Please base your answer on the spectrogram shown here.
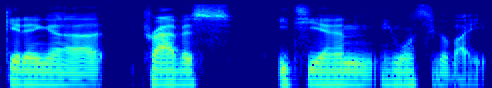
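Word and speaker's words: Etienne: I like getting uh Travis ETN. He wants to go by Echan.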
